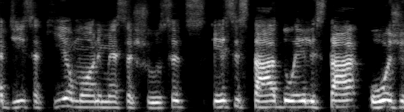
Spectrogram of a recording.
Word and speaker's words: Massachusetts: Na verdade, se você for ver a pronúncia certa, você não fala ma, você fala me. Massachusetts.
